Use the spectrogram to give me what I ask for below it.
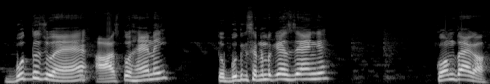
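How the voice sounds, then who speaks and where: High-voiced man giving a Dharma talk. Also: animated, normal speed, dry recording, clean studio sound. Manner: explanatory, asks the audience questions. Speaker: Buddhist teacher.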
